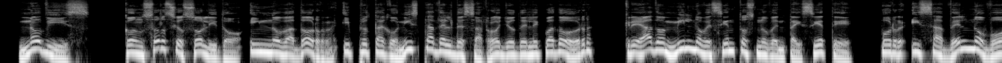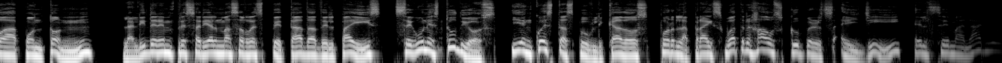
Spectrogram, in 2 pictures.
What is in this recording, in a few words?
Spanish Latin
